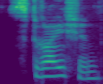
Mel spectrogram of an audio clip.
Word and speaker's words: streichen: Streichen, cross out. Streichen, to cross out. Remember, whenever you have the S before a T, you have to pronounce it like a sh.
